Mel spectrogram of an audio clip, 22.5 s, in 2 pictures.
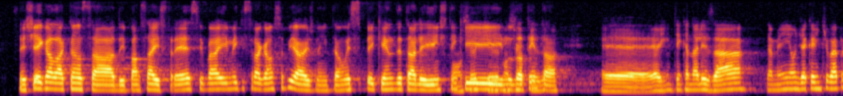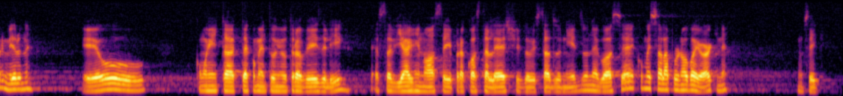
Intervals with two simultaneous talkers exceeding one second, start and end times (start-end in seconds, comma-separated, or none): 6.0-7.3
